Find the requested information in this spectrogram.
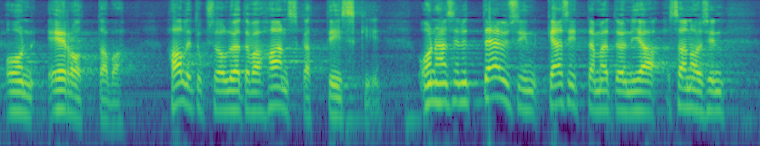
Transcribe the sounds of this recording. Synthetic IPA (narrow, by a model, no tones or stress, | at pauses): ʔonerot̪ːɑʋɑ̰ | hɑlːit̪ukseolyæt̪æʋæhɑnskɑt̪tiskḭːn | ʔonhɑnsenyt̪t̪æysiŋkæsit̪ːæmæt̪ønjɑsɑnosʲin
